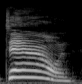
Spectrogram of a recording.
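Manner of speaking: high, loud command to swim; rally the whole crowd of fish; rallying shout. Retold or imitated. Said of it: "go like".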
